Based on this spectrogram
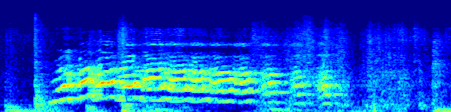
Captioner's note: laughing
